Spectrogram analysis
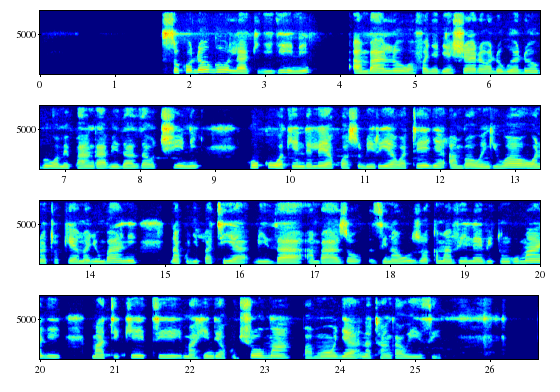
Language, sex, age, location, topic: Swahili, female, 36-49, Dar es Salaam, finance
